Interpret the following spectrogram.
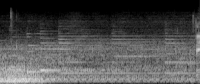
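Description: A P-51 Mustang's Packard Merlin V-12 engine running in flight. It is loud at first and fades over about the first second, then carries on more faintly.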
